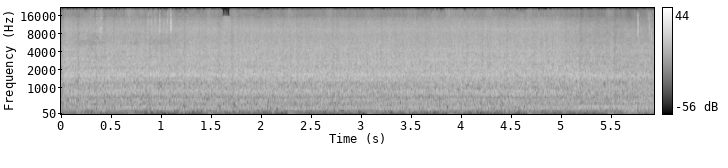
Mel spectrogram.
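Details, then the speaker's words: 2019 Nissan Murano overheating due to inoperative cooling fans, fans powered via wiring diagram with relays missing from the fuse box: steady airy whoosh, no rattle or scrape; fans run normally. "Look at that, my fans are on."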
